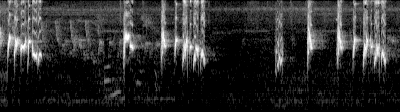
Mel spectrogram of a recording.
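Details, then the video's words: Caged-bird training song of a red-whiskered bulbul, southern master style: a fast opening burst of warbled notes, then single sharp notes and short chirpy runs spaced across the recording. "เสียงนกกรงหัวจุก สำหรับต่อ หรือ เปิดให้นกคึก"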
